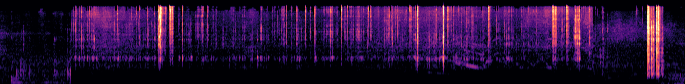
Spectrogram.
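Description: Faint, scattered clicks and small metallic taps of steel tool-rest parts being handled on a belt grinder's mounting plate, with a sharper knock near the end.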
